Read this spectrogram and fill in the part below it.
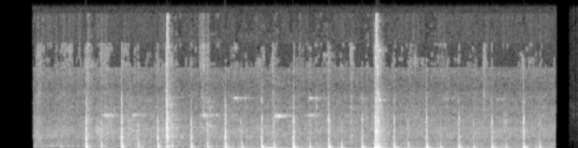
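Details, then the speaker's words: Hyundai Elantra steering column, heard while turning the steering wheel: uneven dry clicks and knocks, about two a second, from the weak, coin-sized factory plastic gear in the column that has broken apart. "ocasionado por un engranaje plástico que originalmente es muy débil y su tiempo de vida útil es muy corto ocasionando que al dañar se produzca el siguiente problema manifestándose con un molesto sonido al maniobrar el timón"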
